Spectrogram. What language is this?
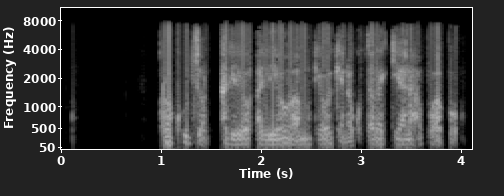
Swahili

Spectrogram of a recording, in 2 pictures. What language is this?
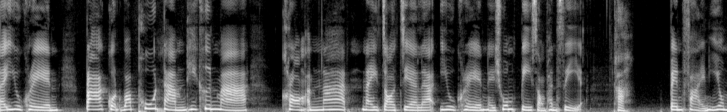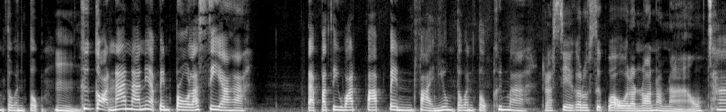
Thai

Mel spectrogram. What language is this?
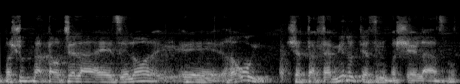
Hebrew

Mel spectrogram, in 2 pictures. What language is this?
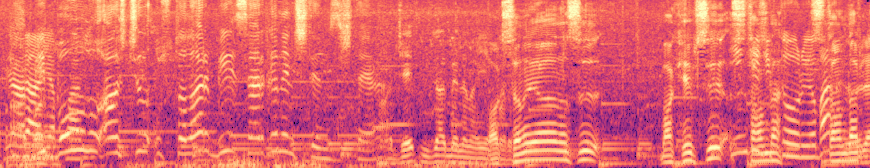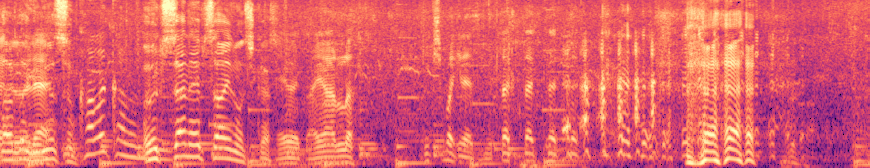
Turkish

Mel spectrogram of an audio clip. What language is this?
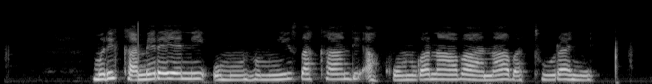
Kinyarwanda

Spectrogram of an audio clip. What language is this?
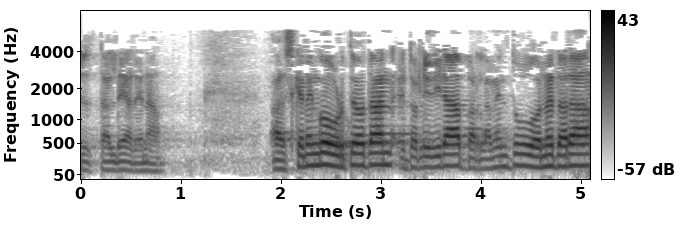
Basque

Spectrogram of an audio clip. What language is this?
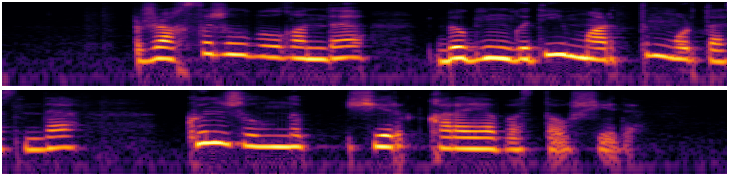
Kazakh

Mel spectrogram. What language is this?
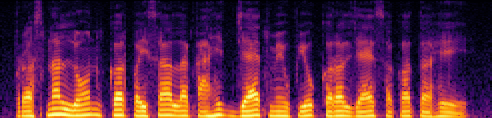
Chhattisgarhi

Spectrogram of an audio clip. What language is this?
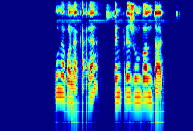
Catalan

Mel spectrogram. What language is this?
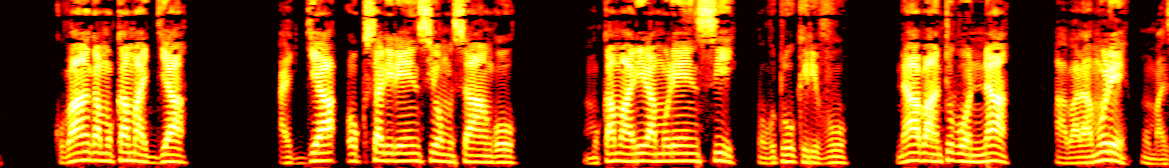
Ganda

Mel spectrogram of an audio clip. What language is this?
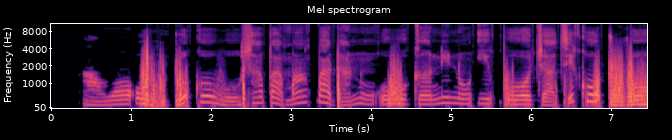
Yoruba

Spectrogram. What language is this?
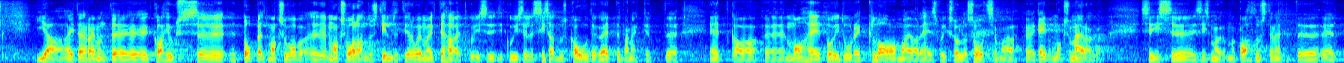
Estonian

